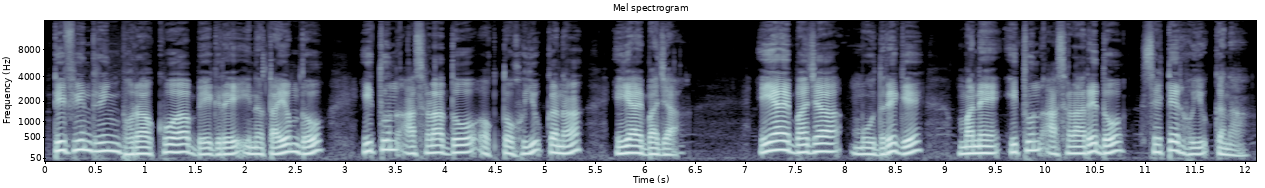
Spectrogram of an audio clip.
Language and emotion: Santali, neutral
